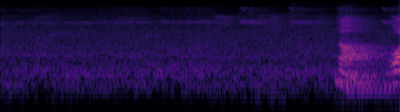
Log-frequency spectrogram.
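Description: Faint chalk writing on a chalkboard over a steady low room hiss, then a man's voice starts loudly near the end.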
